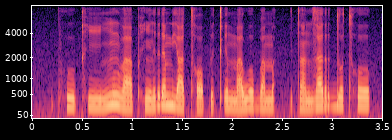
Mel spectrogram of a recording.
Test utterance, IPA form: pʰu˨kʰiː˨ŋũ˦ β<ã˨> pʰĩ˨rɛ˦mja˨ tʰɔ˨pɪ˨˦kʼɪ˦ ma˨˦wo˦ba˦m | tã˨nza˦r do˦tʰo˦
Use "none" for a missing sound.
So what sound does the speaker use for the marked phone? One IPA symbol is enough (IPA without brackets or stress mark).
a˨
